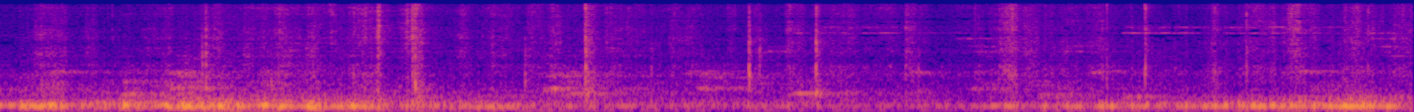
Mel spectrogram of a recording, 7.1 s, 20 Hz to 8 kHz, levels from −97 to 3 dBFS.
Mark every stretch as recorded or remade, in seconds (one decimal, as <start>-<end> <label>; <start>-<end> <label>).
0.0-2.6 remade; 2.6-7.1 recorded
